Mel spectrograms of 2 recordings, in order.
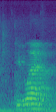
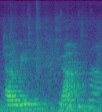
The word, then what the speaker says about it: Evelina: Ivlana, did I say that right? Lead, say it again. And break it down by syllable. Evelina.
